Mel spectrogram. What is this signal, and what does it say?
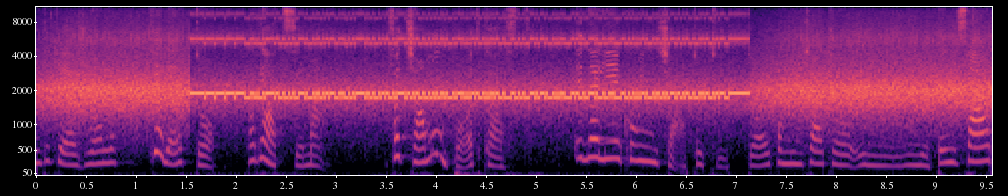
RTTY (75 baud, 170 Hz shift), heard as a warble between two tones, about 1800 Hz centre, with radio static, a narrow filter and speech in Italian. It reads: A MES, SHAVIA DECLARAT OBERTAMENT LESBIANA.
